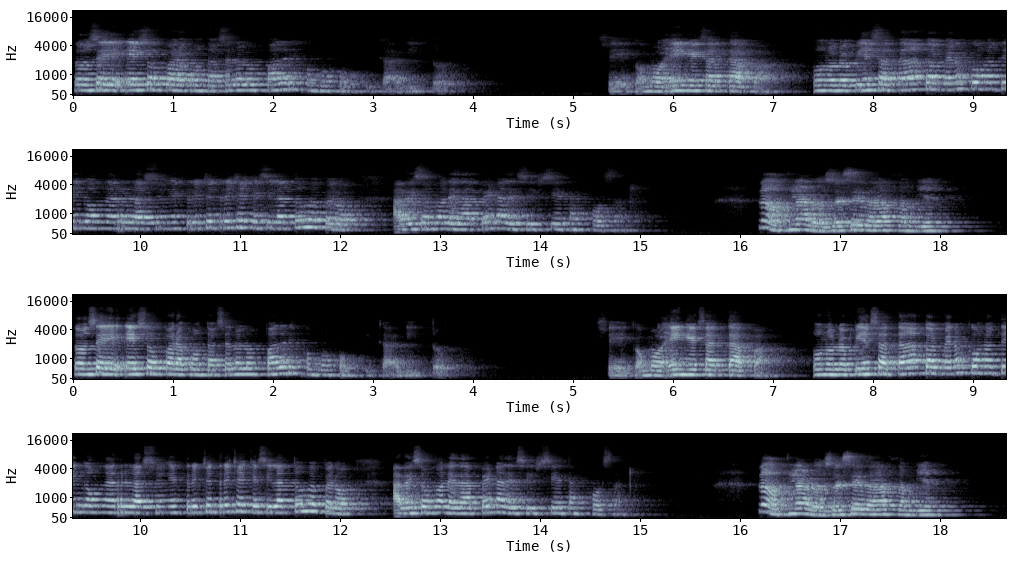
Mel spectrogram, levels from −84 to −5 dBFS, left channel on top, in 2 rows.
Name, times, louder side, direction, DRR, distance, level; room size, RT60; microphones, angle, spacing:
voice 1, 0.0-3.7 5.3-7.0 7.4-12.1 12.5-14.9, right 3 dB, 80° right, 3 dB, 0.5 m, -28 dB
voice 2, 16.2-17.9, right 2 dB, 35° right, 1 dB, 0.6 m, -27 dB
4.2 x 2.6 x 4.3 m, 0.91 s
head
